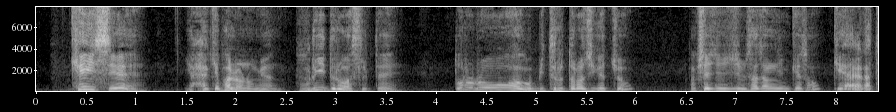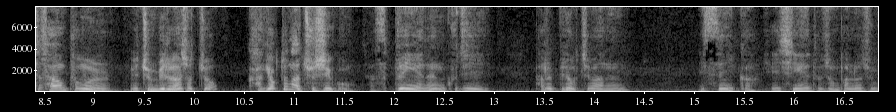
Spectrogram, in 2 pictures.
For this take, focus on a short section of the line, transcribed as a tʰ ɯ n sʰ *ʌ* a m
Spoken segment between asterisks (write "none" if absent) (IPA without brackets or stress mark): a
